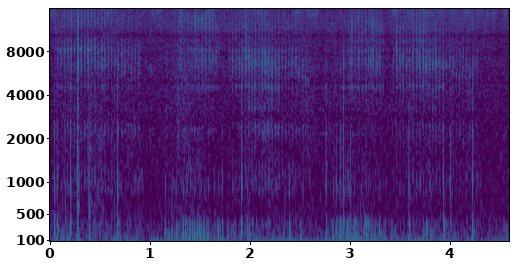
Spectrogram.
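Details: Dozing Persian cat Louis on a heated sofa gives a low rumbling purr, broken by several quick clicking taps and rustles near the start and scattered throughout, the purr continuing softly underneath.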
